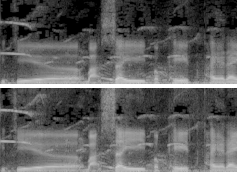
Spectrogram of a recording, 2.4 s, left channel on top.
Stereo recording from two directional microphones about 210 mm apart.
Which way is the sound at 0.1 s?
5° right (ahead or behind).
